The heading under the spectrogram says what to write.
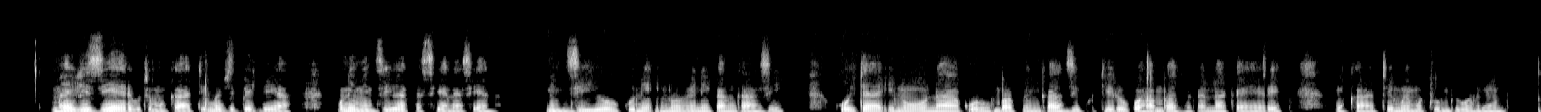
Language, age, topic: Ndau, 18-24, health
